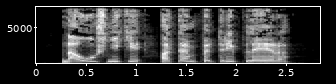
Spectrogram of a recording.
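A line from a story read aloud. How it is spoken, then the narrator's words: Joyful explanation. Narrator (Russian): радостно пояснил он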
